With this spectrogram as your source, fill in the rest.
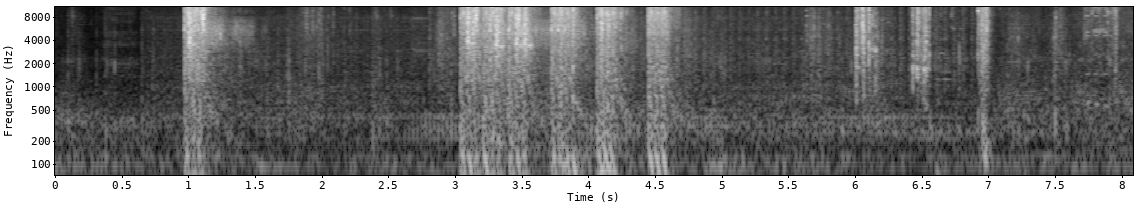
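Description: Gunshots fire in loud, sharp bursts.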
